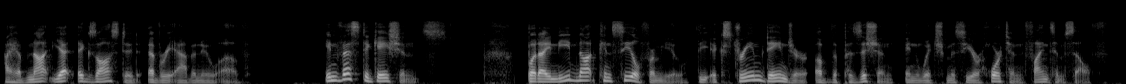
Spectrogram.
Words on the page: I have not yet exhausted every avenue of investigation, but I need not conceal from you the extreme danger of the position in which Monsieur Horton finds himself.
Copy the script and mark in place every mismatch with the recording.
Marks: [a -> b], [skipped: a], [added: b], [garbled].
I have not yet exhausted every avenue of [investigation, -> investigations] but I need not conceal from you the extreme danger of the position in which Monsieur Horton finds himself.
